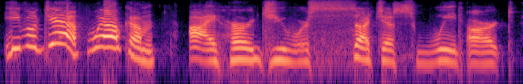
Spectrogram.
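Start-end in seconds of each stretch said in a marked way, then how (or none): 0.1-1.6 excited welcome. Real, not acted. Greeting a viewer in chat.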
